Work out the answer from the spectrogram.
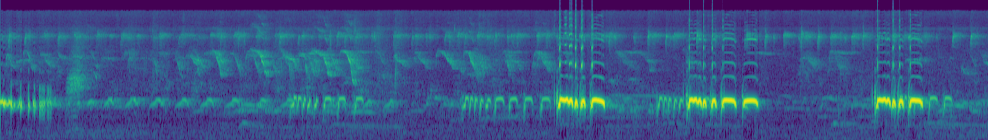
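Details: Local zebra dove in full loud song, used as a tutor recording to stir quiet doves into singing: three loud bursts of rapid stuttering coos in the second half, with fainter cooing phrases from other doves throughout.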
